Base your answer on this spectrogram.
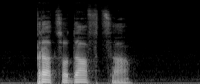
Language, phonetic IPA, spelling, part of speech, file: Polish, [ˌprat͡sɔˈdaft͡sa], pracodawca, noun, Pl-pracodawca.ogg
